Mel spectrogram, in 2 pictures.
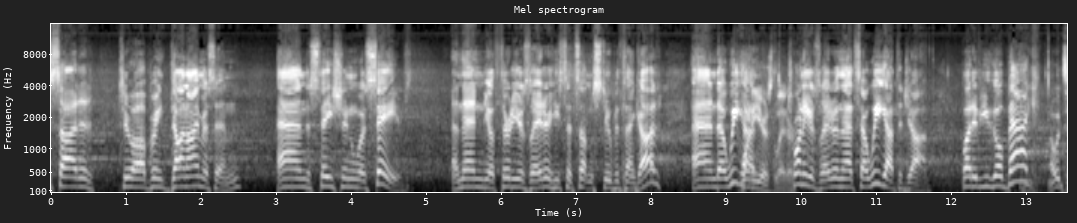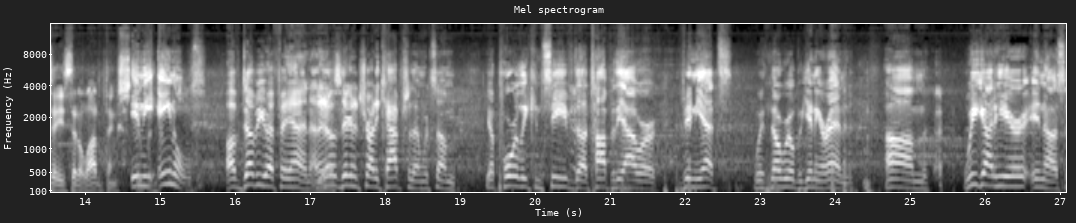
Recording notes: a special show live from Grand Central Terminal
